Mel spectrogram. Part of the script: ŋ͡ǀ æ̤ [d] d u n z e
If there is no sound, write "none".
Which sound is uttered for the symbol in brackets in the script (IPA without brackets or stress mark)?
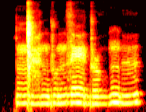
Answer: n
